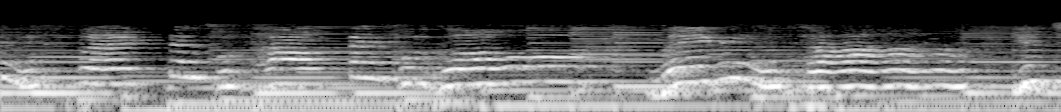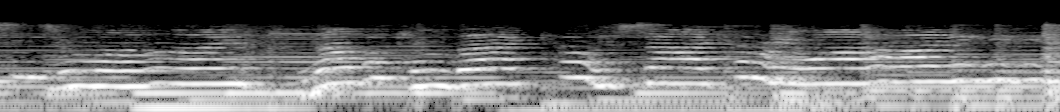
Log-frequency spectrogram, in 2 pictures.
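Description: A woman singing a pop song, accompanied by a steel-string acoustic guitar played live.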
